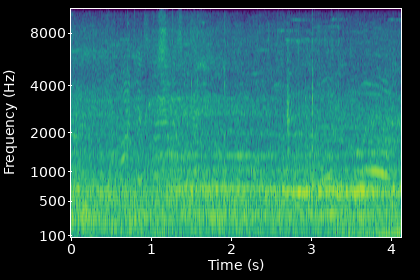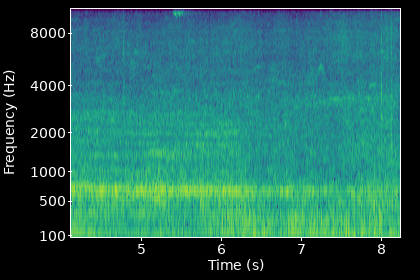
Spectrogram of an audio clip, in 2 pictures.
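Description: Hubbub of a large outdoor crowd of cyclists with many distant voices, and a long steady tone sounding through it for several seconds in the middle.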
